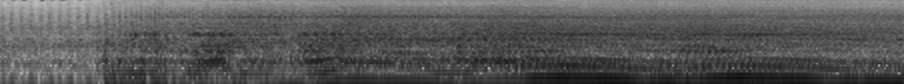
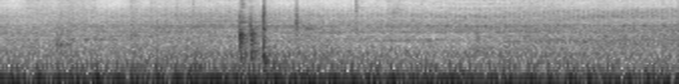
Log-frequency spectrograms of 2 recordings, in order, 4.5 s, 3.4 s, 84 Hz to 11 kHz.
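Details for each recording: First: 1967 Alfa Romeo Giulia Super with a newly installed 1600 Nord engine and original-style air box and filter; it blips cleanly from idle with a smooth rising note, no misses or knocks. It revs freely and runs smoothly. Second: 1967 Alfa Romeo Giulia Super with newly installed 1600 Nord engine, warm after a country drive; deep steady burble at idle with a slightly quick pace: fast idle needing adjustment.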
